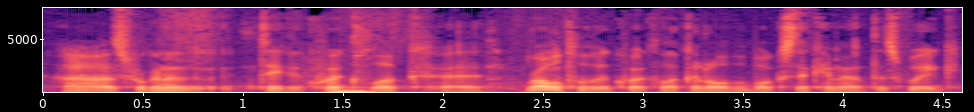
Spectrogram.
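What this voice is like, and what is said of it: Sick, flu-affected voice. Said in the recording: “as you can probably tell in my voice, I was actually quite ill the last 4 or 5 days with a really bad case of the flu”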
